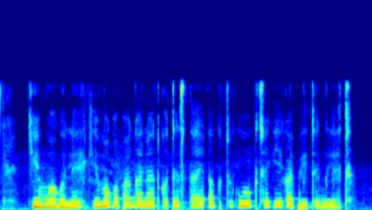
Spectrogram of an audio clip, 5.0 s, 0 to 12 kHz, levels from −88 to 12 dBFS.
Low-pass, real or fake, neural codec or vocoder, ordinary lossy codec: 7.2 kHz; real; none; none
